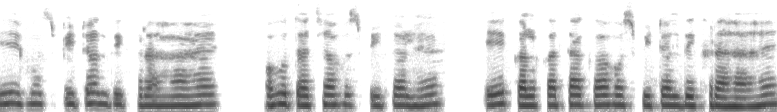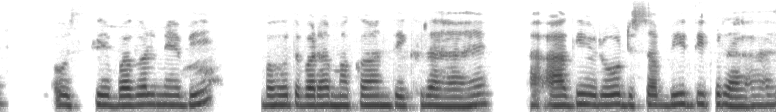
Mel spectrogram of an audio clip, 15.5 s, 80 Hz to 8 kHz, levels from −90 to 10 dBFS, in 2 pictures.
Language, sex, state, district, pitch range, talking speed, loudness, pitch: Hindi, female, Bihar, Sitamarhi, 205-220 Hz, 130 wpm, -23 LUFS, 210 Hz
